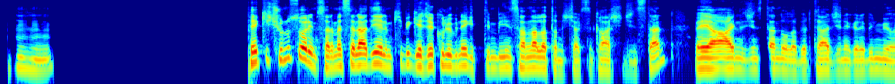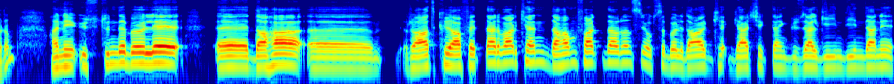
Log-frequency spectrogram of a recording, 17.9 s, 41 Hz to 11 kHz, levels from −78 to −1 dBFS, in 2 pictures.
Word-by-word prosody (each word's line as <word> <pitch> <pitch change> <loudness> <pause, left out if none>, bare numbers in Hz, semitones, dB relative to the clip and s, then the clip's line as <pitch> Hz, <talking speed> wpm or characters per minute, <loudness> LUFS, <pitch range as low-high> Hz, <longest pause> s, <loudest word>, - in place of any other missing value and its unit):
Hı 125 - -11
hı. 110 -1 -11 1.9
Peki, 180 +4 +2
şunu 210 +4 -4
sorayım 230 0 +5
sana: 130 - -1
Mesela 150 +2 +5
diyelim 160 -5 +2
ki 130 - -15
bir 160 - -5
gece 140 +1 +2
kulübüne 145 -1 -1
gittin, 120 -1 -11
bir 125 - -5
insanlarla 125 0 0
tanışacaksın, 95 - -10
karşı - - -6
cinsten - - -4 0.3
veya 120 0 +6
aynı 120 -2 +3
cinsten 115 +2 -6
de - - -5
olabilir, 100 0 -6
tercihine 105 -1 -4
göre, 100 +1 -8
bilmiyorum. 110 -4 -7 0.3
Hani 130 +3 -1
üstünde, 160 +4 -4
böyle, 170 0 +7 0.4
eee, 130 0 +3
daha, 150 +3 +5
eee, 120 -1 -3 0.4
rahat 135 +2 +2
kıyafetler 155 +3 0
varken 175 -1 -2
daha 150 +2 +1
mı 175 - -14
farklı 175 0 -1
davranırsın 175 -2 -4
yoksa 145 0 -10
böyle 135 -2 -6
daha 135 +1 0
ke 145 - -12
gerçekten 130 0 -5
güzel 125 +2 -5
giyindiğinde, 125 +1 -11
hani, 130 -1 -4
135 Hz, 160 wpm, -20 LUFS, 120-155 Hz, 1.9 s, böyle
